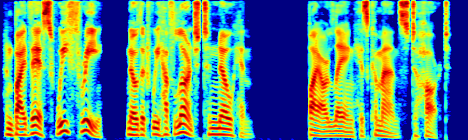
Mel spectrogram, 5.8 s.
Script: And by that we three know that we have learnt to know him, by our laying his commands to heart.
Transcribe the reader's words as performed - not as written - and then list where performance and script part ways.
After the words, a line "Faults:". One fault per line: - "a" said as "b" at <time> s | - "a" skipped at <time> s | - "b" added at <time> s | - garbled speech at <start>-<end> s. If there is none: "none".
And by this we three know that we have learnt to know him, by our laying his commands to heart.
Faults:
- "that" said as "this" at 0.3 s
